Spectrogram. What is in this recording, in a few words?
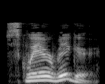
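"square-rigger", British English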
